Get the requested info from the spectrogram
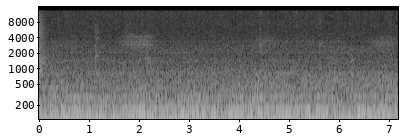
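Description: Steady low rumble of a passenger train running on the rails, heard from inside the carriage, with a few faint clicks.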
